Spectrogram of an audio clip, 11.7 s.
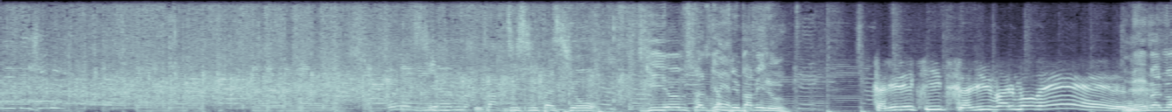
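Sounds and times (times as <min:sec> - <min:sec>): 
audience applause: 0:00.0 - 0:07.4
speech: 0:03.9 - 0:08.0, 0:08.8 - 0:11.7.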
